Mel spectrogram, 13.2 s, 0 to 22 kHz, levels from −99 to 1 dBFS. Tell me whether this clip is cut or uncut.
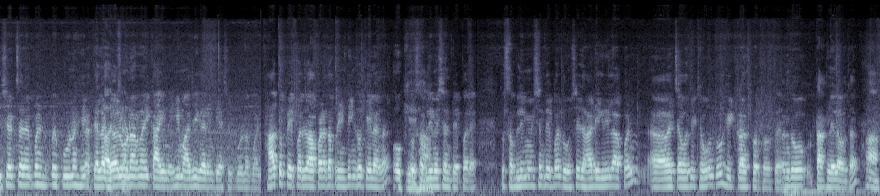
cut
